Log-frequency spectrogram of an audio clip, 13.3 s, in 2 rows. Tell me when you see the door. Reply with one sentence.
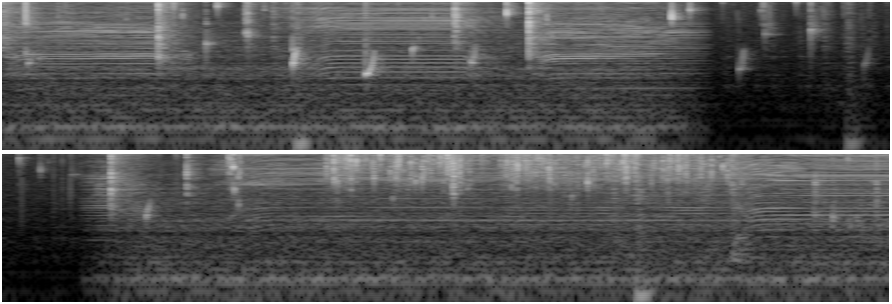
You can hear the door from 2.0 to 2.5 s, from 6.2 to 6.7 s and from 11.2 to 11.7 s.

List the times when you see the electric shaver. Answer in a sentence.
You can hear the electric shaver from 0.0 to 5.3 s and from 7.2 to 13.2 s.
